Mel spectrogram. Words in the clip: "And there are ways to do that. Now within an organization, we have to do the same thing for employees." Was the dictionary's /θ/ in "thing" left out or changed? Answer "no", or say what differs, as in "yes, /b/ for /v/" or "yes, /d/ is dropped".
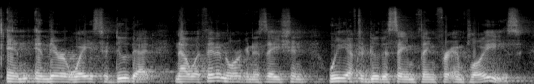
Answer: no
